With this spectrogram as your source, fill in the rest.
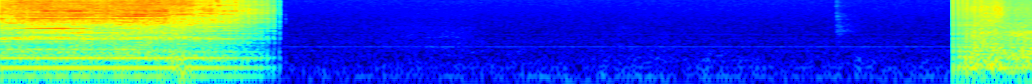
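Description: A padauk wood border is cut down to size, giving a loud, dense rasping saw noise for under three seconds, then near silence for several seconds before the cutting noise returns briefly at the end.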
